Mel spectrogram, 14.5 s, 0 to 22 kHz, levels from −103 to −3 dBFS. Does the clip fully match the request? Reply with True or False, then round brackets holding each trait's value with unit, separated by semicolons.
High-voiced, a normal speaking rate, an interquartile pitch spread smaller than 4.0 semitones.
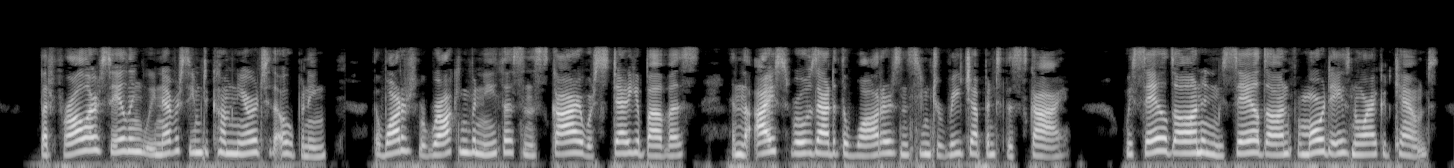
False (250 Hz; 235 wpm; 2.8 semitones)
